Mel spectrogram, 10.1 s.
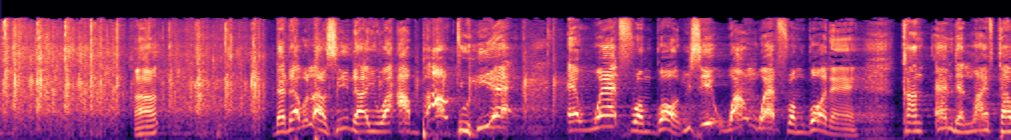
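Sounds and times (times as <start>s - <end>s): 
audience clapping: 0.0s - 6.2s
speech: 1.3s - 1.8s, 2.8s - 10.0s.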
